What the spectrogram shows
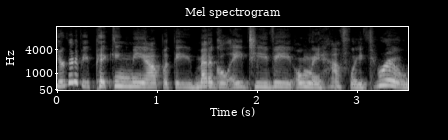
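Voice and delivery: ordinary talk, nothing marked

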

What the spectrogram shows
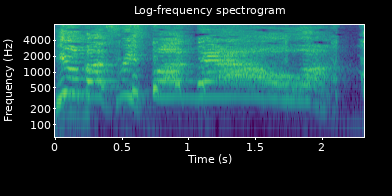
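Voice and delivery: high, slow, mock shouting scream. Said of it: "You scream on everything".

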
